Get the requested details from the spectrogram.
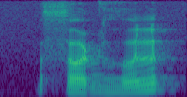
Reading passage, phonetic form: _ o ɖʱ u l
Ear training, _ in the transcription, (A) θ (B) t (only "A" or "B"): A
